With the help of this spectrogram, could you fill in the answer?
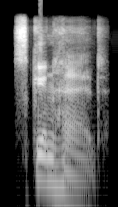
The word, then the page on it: skinhead: British English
